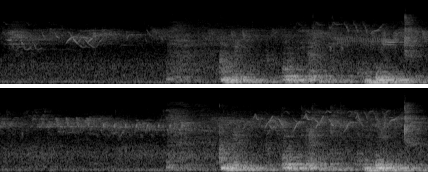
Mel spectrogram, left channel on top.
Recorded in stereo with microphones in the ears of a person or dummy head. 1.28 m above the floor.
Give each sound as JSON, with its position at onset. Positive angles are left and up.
{"t": 1.7, "sound": "footsteps", "side_deg": -50, "distance_m": 2.0}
